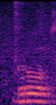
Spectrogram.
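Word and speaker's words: Grunt: Вот есть так называемый грант. Как он вообще правильно произносится? Грант? Грюнт? Ну вот это местный там у них сборщик, я не знаю. Грунт. Грунт, да.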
